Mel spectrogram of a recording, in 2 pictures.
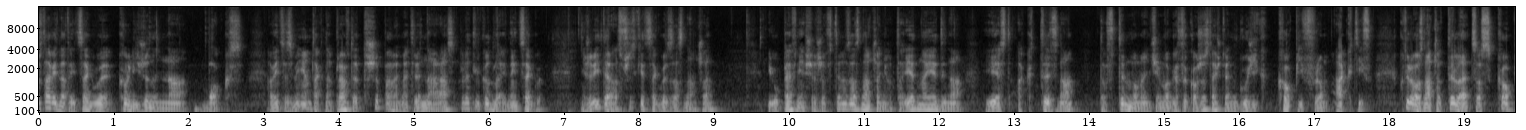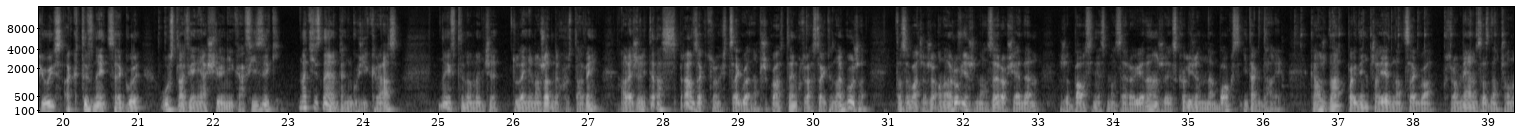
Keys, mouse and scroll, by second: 1.1 click, 7.5 b, 11.6-21.0 middle drag, 21.0 click, 29.7 right click, 35.7-39.3 right drag.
